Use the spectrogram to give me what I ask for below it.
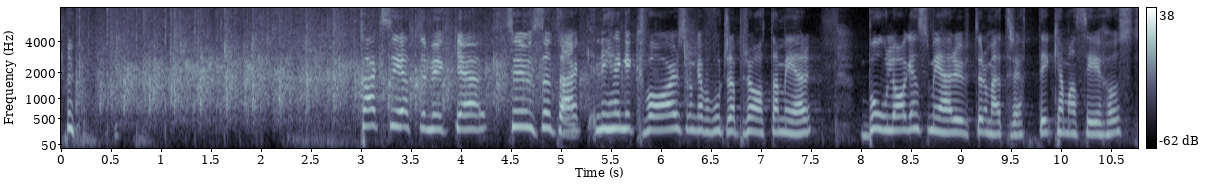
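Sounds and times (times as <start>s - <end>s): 
speech: 0.0s - 0.6s, 3.0s - 10.7s
audience applause: 0.0s - 5.8s.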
